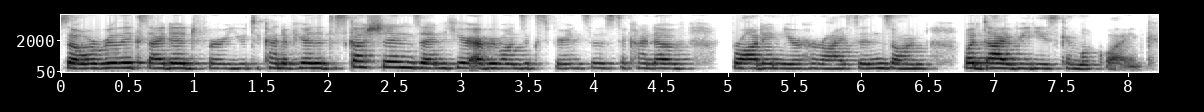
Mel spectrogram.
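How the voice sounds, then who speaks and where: A woman speaks at a fairly quick pace in a high pitch, with a dark, mellow tone and monotone, flat intonation. Her loudness swings widely, and room echo is audible. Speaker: diabetes committee co-host. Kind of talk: online event presentation.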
